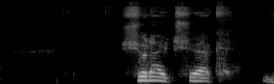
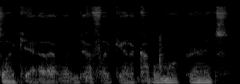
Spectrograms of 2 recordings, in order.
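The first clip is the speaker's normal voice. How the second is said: whisper; 8 semitones lower, 17 dB quieter, faster than usual. Real, not acted. Muttering to himself at work.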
